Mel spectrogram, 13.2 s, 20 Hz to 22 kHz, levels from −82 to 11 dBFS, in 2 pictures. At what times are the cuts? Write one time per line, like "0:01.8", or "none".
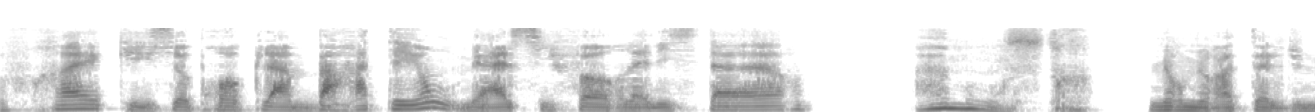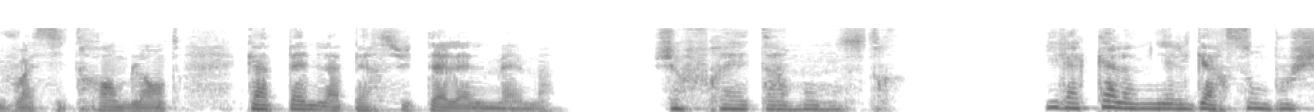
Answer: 0:02.5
